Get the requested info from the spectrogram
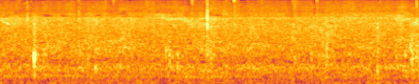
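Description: Footsteps on a cobbled stone path: a few sharp clicks of feet striking rock, about a second apart, over a steady background hiss.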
